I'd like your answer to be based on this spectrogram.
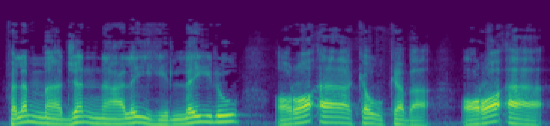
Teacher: مطلقا الراء المفتوحة لا بد من تفخيمها، هنا في هذه الكلمة في كلمة رأى راء مفتوحة بعدها همزة مفتوحة وبعدها ألف، فالهمزة لا تفخم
